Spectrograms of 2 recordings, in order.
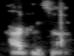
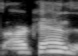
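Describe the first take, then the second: First: "Arkansas" ending in "saw", no S sound; "Arkansas" pronounced "AR-kan-saw". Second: "Arkansas" pronounced like "ar-KAN-zis"; "Arkansas" with the word Kansas in it. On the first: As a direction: say "Arkansas" with a silent final S. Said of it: "A R then the word Kansas. Nope". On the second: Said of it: "A R then the word Kansas". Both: Shown as a demonstration.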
